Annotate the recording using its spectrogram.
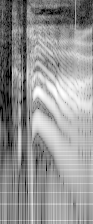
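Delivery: loud, high bird call caw; eagle caw. Pretend. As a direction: screech it like an eagle mascot. Eagle cheer after crow call.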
